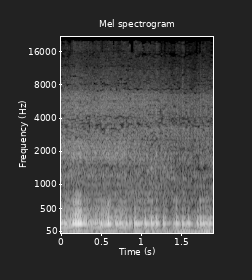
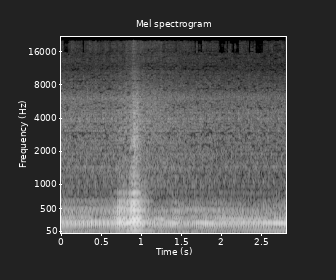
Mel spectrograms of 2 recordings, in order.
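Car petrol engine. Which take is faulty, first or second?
second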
